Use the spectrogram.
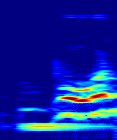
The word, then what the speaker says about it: born: Born, ça s'écrit B-O-R-N, mais comme en anglais, le R, c'est une lettre muette qui se fait avec la langue collée au palais. Born.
